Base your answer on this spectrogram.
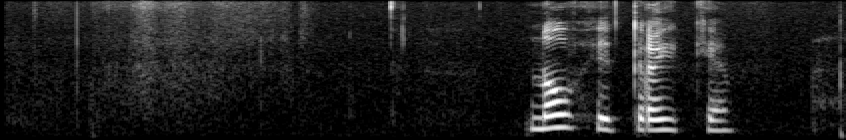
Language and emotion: Russian, neutral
